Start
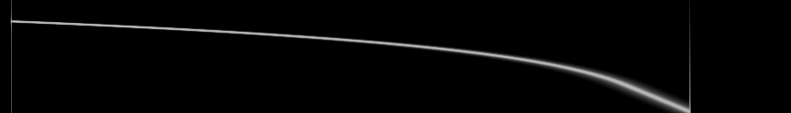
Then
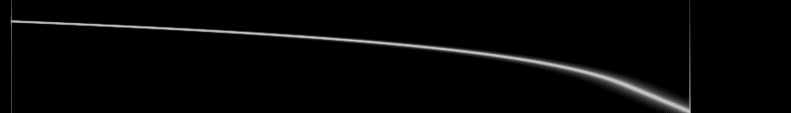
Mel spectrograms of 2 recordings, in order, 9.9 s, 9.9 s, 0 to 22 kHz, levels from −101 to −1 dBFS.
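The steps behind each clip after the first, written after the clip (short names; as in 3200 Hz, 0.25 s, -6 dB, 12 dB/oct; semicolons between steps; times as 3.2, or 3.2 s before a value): limiter -25 dBFS, peak gain reduction 5 dB; gain +5 dB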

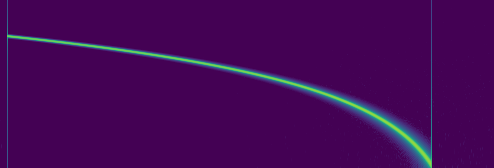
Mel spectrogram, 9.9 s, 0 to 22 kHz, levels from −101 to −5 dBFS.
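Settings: vocal rider within 3 dB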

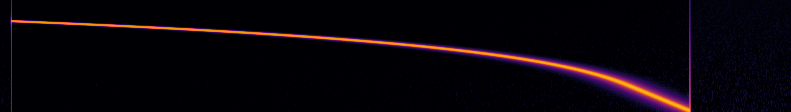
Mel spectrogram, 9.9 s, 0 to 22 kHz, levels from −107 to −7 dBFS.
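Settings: limiter -23.5 dBFS, peak gain reduction 3.5 dB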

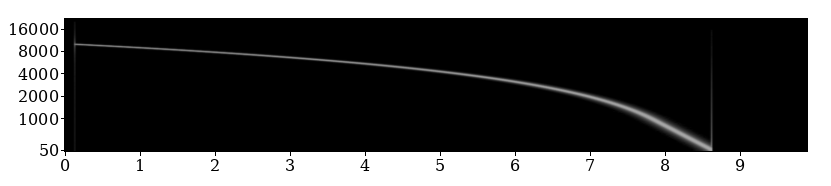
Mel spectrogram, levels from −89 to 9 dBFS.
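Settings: MP3 80 kbps 44100 Hz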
